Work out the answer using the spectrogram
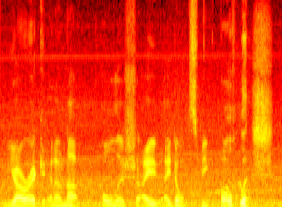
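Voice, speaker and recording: A man talks with an American accent. Noticeable background noise and audible room echo fill the recording. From US Pacific Northwest. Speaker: gaming streamer. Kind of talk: live gameplay commentary. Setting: live stream. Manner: casual, chatty.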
